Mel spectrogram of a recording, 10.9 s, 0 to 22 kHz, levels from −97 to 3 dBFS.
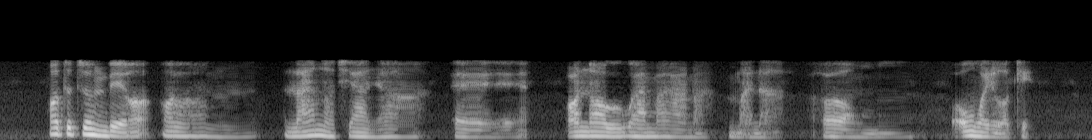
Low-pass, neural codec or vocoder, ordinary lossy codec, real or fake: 3.6 kHz; codec, 16 kHz, 0.8 kbps, ZipCodec; none; fake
